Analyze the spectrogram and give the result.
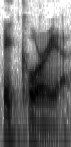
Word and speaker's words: Ikoria: So we haven't yet announced the pre-release or release dates for Theros Beyond Death or Ikoria. – Yep. – You may not have heard it pronounced that way before. I was told immediately before the show it is Ikoria.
